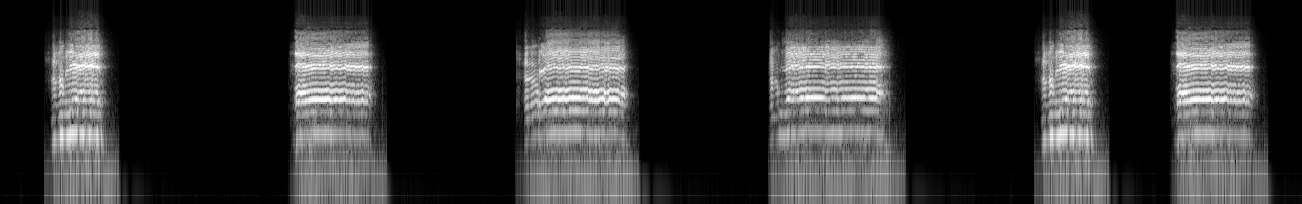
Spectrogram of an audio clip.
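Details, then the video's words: Lamb bleating: six loud, wavering, richly harmonic bleats, each under a second to about one second long, spaced roughly two seconds apart with clean silence between, no other sounds. "Wild Animal Sounds In Nature: Cheetah, Boar, Crocodile, Lamb, Duck, Squirrel"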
